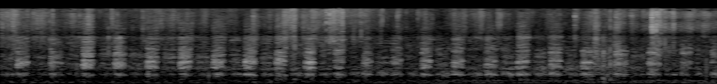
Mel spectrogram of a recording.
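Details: Weimaraners Fenway and Eban chasing balls at the park; fast rhythmic dog panting, about three breaths per second, steady and even over a faint background hiss.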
